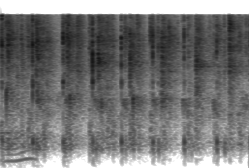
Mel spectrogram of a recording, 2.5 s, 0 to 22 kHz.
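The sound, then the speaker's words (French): A short burst of applause on a broadcast show, celebrating an author's 29 books, with many hands clapping in quick, uneven bursts at a steady moderate loudness throughout, sounding like a small studio audience. “Hein, je crois que ça peut s'applaudir, rien que ça, déjà, 29 bouquins.”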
